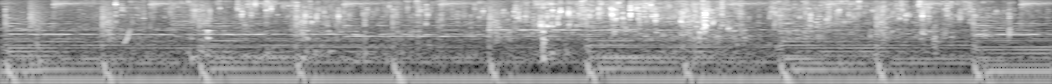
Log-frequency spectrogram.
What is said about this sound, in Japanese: さあしっかりと水で手を洗えました。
